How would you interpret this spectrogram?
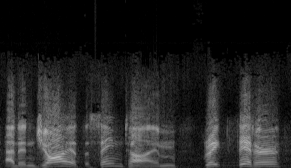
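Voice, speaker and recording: A man's voice: on the high side, big pitch swings, unhurried, pushed and bright, rough recording. A man with an American accent reading polished, emphatic sponsor announcements in a 1940s radio style. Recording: old radio broadcast, faint music behind.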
